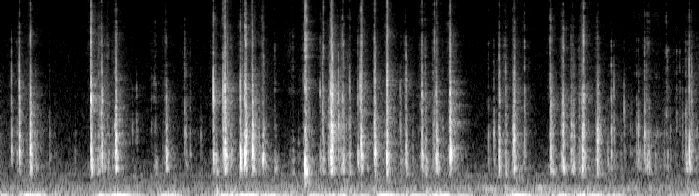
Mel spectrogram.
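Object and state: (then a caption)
Plastic computer keyboard being typed on. Fingertips tap across a full-size plastic typewriter-style computer keyboard with round retro keycaps in peach and cream, lying on a white cloth. Quick, uneven bursts of crisp, clacky keystrokes come in short runs with brief pauses, each tap short and bright over a steady low background rumble.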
